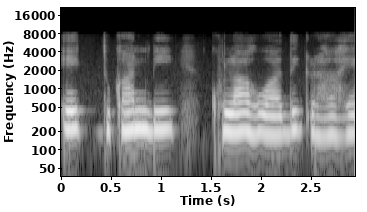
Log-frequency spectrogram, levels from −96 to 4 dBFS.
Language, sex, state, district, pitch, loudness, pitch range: Hindi, female, Arunachal Pradesh, Papum Pare, 205 Hz, -15 LUFS, 185-215 Hz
